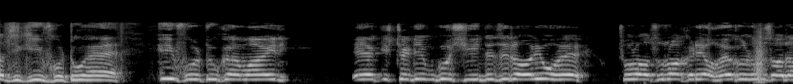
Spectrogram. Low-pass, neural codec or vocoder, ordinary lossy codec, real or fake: 7.2 kHz; none; AAC, 32 kbps; real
